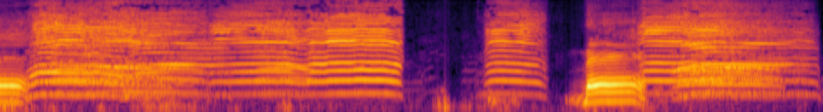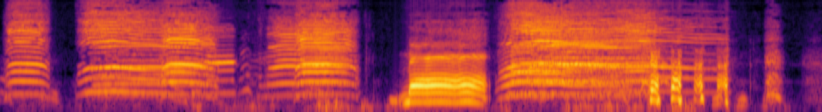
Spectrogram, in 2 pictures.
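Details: Newborn lambs on the Mongolian spring steppe, gathered apart by nomads with young goats because they shiver in the cold, call for their mothers: a chorus of long, wavering, nasal bleats, overlapping and restarting after short pauses.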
